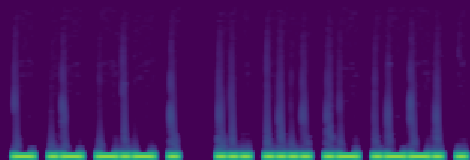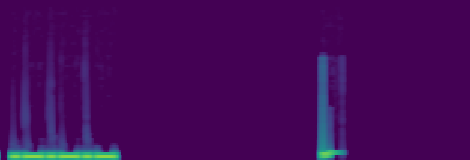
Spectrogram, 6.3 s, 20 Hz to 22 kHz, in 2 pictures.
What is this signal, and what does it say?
Morse code, heard as a keyed tone, about 30 wpm, 700 Hz. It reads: TAKE SHAPE.
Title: Sentences from Top 1000 Words - Review Part 3 - 30wpm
